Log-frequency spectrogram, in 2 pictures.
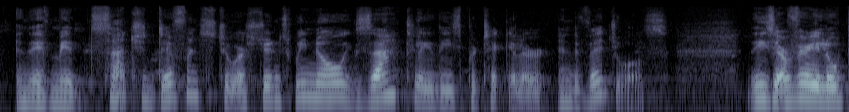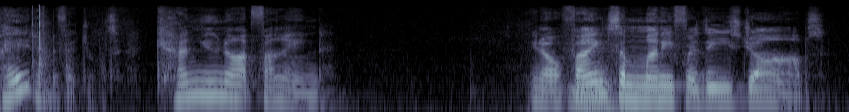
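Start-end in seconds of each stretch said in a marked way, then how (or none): none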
